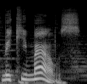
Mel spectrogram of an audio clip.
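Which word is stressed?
Mouse. The stress falls on the word Mouse. The speaker calls it right. "it's Mickey Mouse"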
